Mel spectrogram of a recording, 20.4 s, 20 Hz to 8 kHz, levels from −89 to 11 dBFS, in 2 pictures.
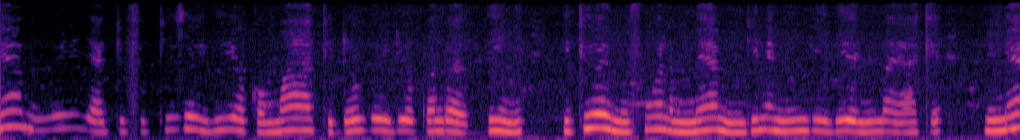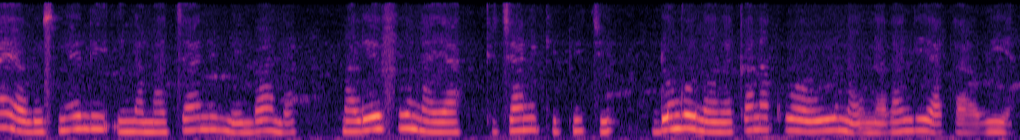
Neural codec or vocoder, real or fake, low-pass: none; real; 7.2 kHz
